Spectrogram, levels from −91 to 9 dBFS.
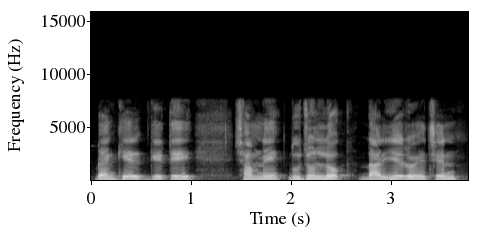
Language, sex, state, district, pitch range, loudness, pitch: Bengali, male, West Bengal, Cooch Behar, 140-175 Hz, -17 LUFS, 150 Hz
